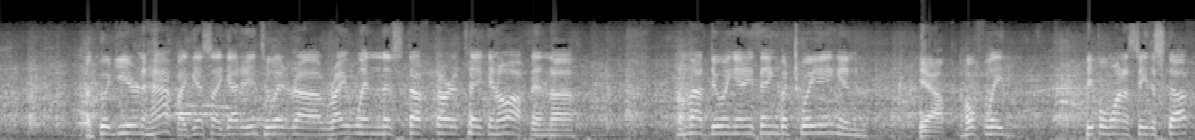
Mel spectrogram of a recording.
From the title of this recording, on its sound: Live From Club Night 2010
